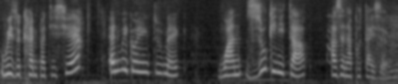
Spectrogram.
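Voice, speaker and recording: A woman with a French accent speaks at a high pitch and a moderate pace. Her voice makes very wide pitch swings. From France. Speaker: chef. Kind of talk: cooking show host talk to audience. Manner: bubbly.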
